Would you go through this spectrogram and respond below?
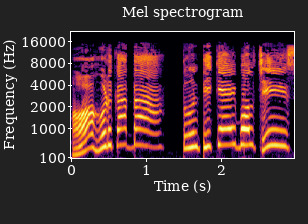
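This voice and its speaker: A woman's voice: extremely high pitch, lively intonation, measured pace, pushed and bright, no echo, studio quality, faint music behind, exaggerated voice. A woman voicing a scheming, insistent village youngster with a rural Purulia Bengali accent in an amateur comic cartoon. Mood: agreeing, recounting. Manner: bargaining, insistent.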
